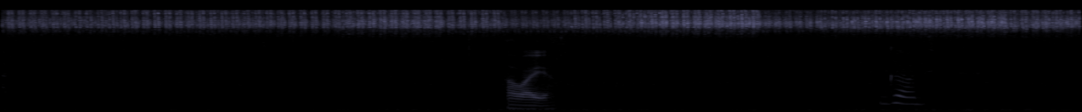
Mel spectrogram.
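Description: Crickets chirping in a steady high chorus, with two brief voice-like sounds falling in pitch about four and seven seconds in.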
